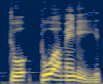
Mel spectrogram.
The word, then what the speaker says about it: Tchouaméni: Ya, bacanya jadi Tchouaméni gitu ya.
